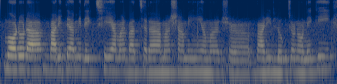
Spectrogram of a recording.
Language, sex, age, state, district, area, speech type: Bengali, female, 45-60, West Bengal, Purulia, urban, spontaneous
